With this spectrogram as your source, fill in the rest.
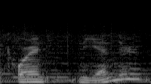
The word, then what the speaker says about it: Corin Nander: but uh this unit is uh pilot by cory niender that's how you pronounce it uh we actually do have it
